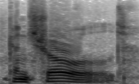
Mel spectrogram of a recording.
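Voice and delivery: slow, stretched-out word; controlled. Shown as a demonstration. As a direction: say it with measured restraint. Illustrating the controlled city manner.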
